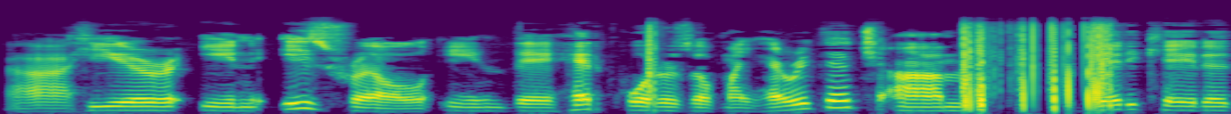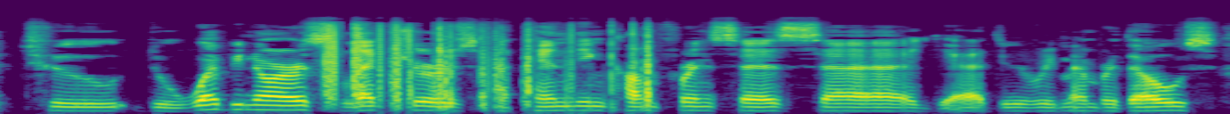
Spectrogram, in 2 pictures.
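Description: A man's voice: mid-range voice, unhurried. A man with a Venezuelan Spanish accent, a genealogy expert hosting a live webinar and walking through a website, speaking carefully with many fillers. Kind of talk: live webinar with screen-share walkthrough. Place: office in Israel. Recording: dull, slightly static home mic.

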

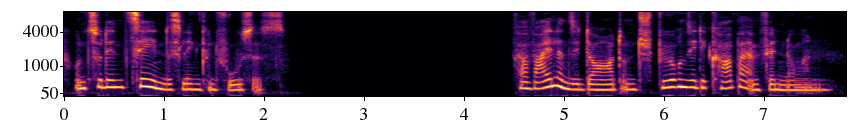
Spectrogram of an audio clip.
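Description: A woman narrating a guided body scan meditation as a mindfulness teacher, with measured, gentle instructional phrasing. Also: mid-range voice, dry recording.

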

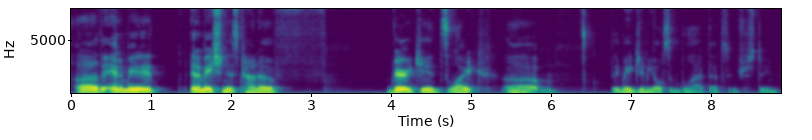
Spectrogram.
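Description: A man's voice: mid-range voice, unhurried, dark tone. A man in his twenties with an American accent, giving casual, slangy, somewhat hesitant commentary as a video host. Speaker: YouTube host reviewing entertainment news.

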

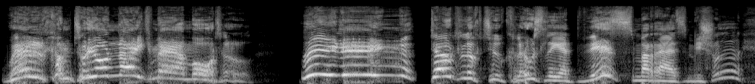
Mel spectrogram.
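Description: An actor playing a bombastic, boastful evil wizard in a video game, with a raspy voice and theatrical, drawn-out proclamations that break into shouts. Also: male voice, extremely high pitch, wildly swooping pitch, full character voice. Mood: menacing, grandiose. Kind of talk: video game villain voice acting.

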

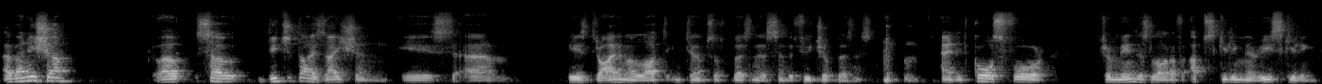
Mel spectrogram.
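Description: A man moderating a panel discussion over a video call, halting and repeating words as he frames a question. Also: on the low side. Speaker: moderator of a book launch panel.

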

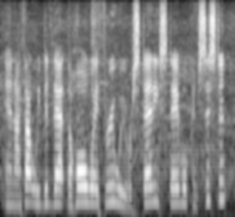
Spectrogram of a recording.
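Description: A woman's voice: fairly high pitch, quick pace. A middle-aged woman volleyball coach speaking into a headset mic, earnest and emphatic. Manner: earnest, repeats words, emphatic. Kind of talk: postgame interview.

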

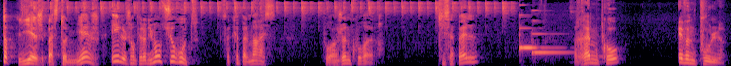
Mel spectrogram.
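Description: A middle-aged man hosting a TV quiz show, reading clues briskly and giving quick verdicts. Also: fairly high pitch, big pitch swings, a little mellow, a little hiss or hum. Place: large TV studio set.

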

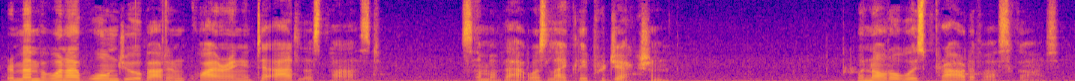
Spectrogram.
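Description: An actress playing a poised, sardonic British intelligence agent in a video game, articulate and measured, with a dry manner. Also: female voice, low voice, gravelly, slight background noise, rough recording. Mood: dry, businesslike. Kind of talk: scripted video game cutscene acting.

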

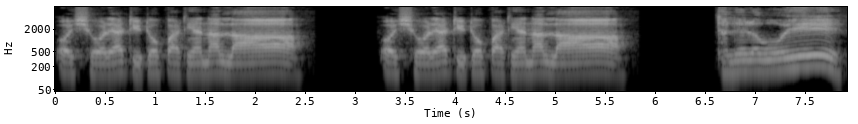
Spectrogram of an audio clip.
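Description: A man voicing an excitable comic village soldier with a Punjabi accent, calling out short exclamatory squad commands for a game. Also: medium pitch, slow pace. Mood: gruff, low-key. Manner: exclamatory, starts calls with "oye".

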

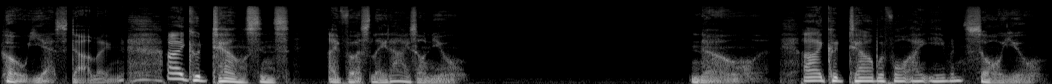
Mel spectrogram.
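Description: A man plays a regal, possessive vampire king with a British accent in an ASMR roleplay. The voice is very breathy and close, in a dry recording. He speaks slowly, with haughty, seductive menace. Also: lowish voice, wildly swooping pitch, no room sound, full character voice. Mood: smug. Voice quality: breathy, soft. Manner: slow, menacing, haughty purring.

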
